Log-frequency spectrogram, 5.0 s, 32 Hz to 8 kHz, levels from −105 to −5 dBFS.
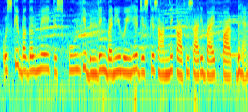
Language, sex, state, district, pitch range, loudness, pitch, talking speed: Hindi, female, Maharashtra, Solapur, 220-260 Hz, -29 LUFS, 235 Hz, 205 wpm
